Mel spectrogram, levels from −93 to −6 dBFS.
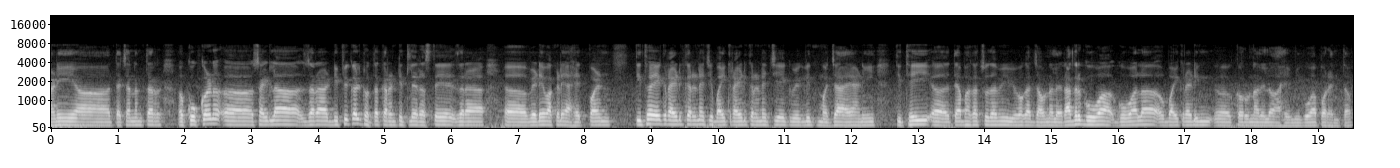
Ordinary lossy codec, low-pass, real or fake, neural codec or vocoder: none; none; real; none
